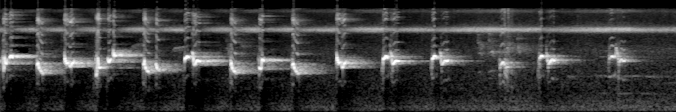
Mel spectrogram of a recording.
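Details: Rapid rolling song of a sooty-headed bulbul, played to stimulate other bulbuls to sing quickly: a long, even series of bright slurred whistles, about two per second, gradually softening toward the end, over a thin constant high whine.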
